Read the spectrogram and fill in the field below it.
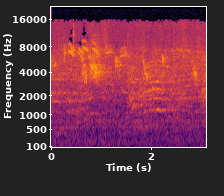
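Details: Young barn swallows at the nest in late May during feeding by both adults, producing a busy chorus of thin, high twitters and squeaky chirps that swell briefly then carry on steadily.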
